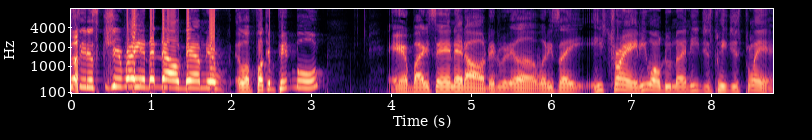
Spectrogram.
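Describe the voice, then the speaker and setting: Very wide pitch swings in a fairly high male voice, at a moderate pace. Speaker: podcast co-host. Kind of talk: casual chat.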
